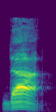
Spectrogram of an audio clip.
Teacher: ujung lidah bertemu pangkal gigi seri atas, tempat tumbuhnya gigi. Ini gigi kita, ini gusi, ini gigi serinya, ini tengah-tengahnya ya. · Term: huruf dal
